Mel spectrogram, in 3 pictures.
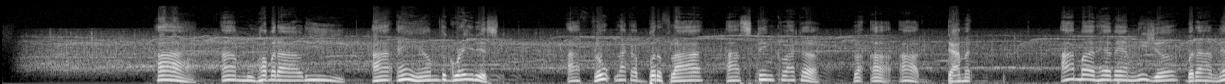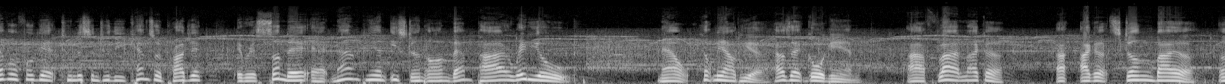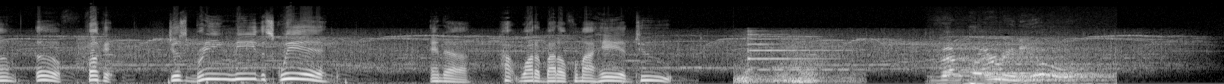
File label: Commercial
